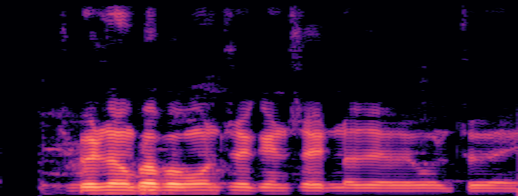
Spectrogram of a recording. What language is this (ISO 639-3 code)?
isl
